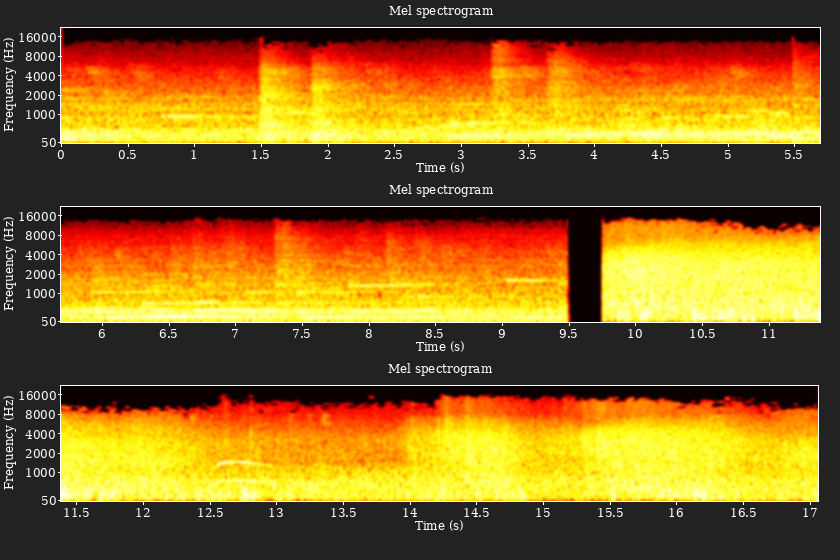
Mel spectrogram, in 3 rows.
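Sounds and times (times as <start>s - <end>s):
sea waves washing onto shore: 9.8s - 17.0s
wind buffeting microphone: 9.8s - 17.0s.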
